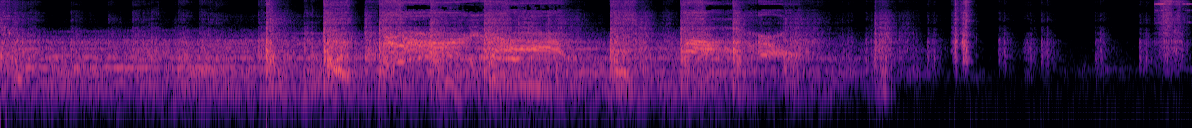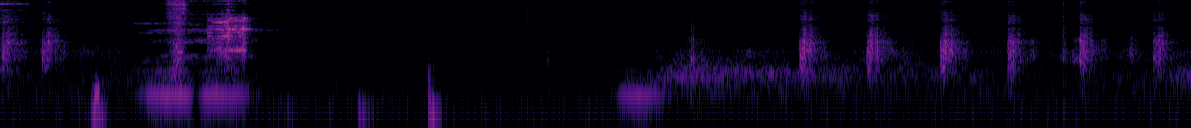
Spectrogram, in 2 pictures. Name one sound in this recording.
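Video game sounds and music play through a small phone speaker.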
